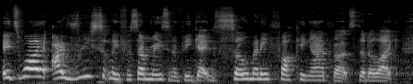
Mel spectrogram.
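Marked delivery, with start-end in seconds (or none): none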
